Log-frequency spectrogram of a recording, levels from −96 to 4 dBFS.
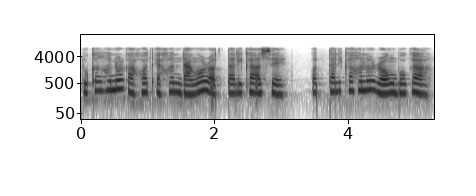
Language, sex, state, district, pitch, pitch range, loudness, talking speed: Assamese, female, Assam, Kamrup Metropolitan, 250 Hz, 235-275 Hz, -17 LUFS, 100 wpm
